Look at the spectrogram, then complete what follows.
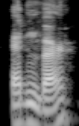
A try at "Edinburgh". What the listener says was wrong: Yeah, it sounded like you put a hard G at the end.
